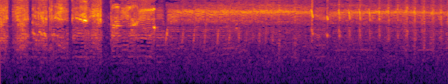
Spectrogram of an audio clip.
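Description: Cape Weaver: a harsh, scratchy chatter that turns into a long, high, sizzling buzz with rapid pulsing. No other sounds stand out.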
